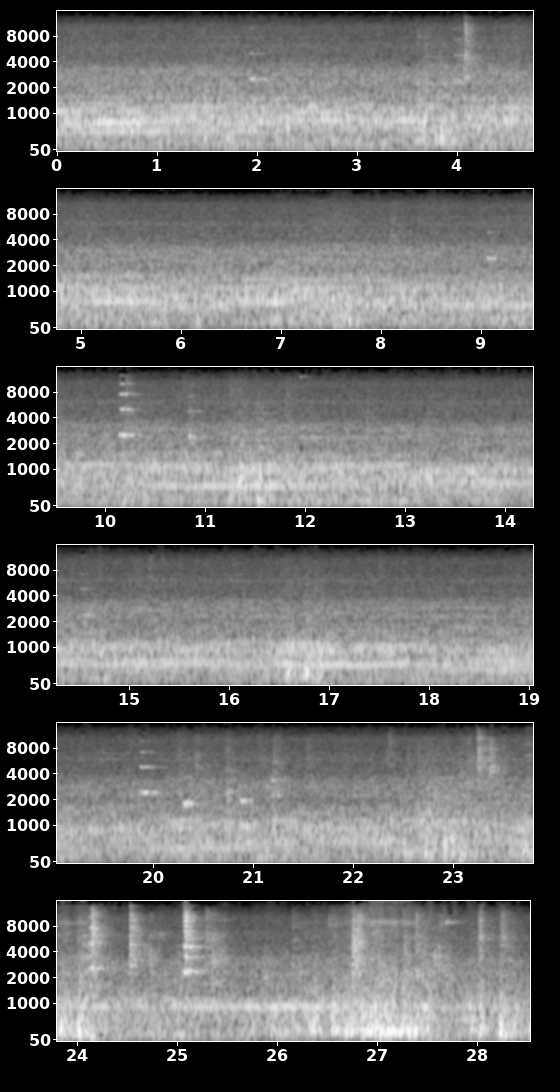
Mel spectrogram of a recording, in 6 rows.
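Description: Cabin sound of a JR West 475-series EMU motor car running: a steady running noise with a hum. A run of clacks and thumps from the wheels passing over rail joints comes in the last few seconds.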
